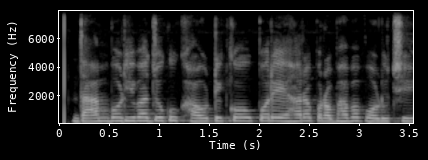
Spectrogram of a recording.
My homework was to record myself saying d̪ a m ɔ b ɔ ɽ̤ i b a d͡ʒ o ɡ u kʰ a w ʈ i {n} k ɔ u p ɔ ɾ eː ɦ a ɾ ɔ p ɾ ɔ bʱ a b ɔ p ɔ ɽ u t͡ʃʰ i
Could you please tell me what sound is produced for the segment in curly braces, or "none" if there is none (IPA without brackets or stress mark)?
ŋ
